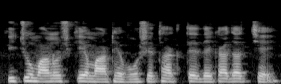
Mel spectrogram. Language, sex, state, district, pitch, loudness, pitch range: Bengali, male, West Bengal, Alipurduar, 135 Hz, -16 LUFS, 130-145 Hz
